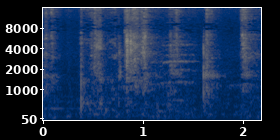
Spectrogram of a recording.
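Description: Metal spoons clinking and scraping against each other as sticky halwa is scraped off one spoon with the other, in several short clicks.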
